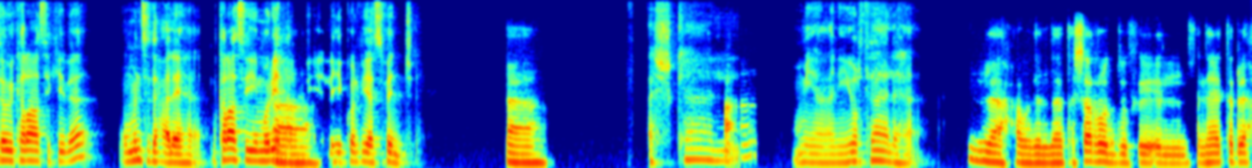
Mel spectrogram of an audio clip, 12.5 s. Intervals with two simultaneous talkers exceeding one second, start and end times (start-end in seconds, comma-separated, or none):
none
